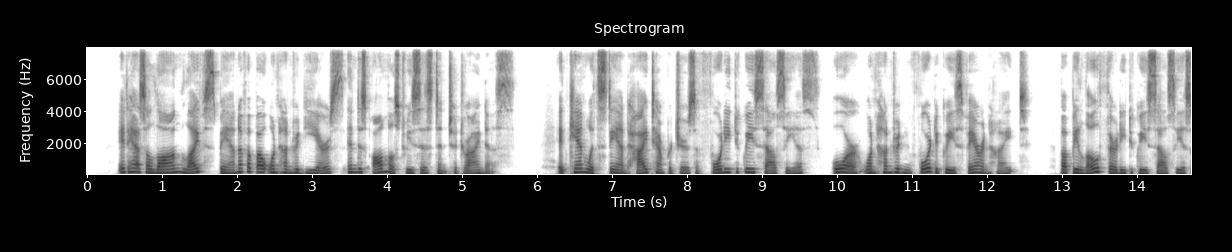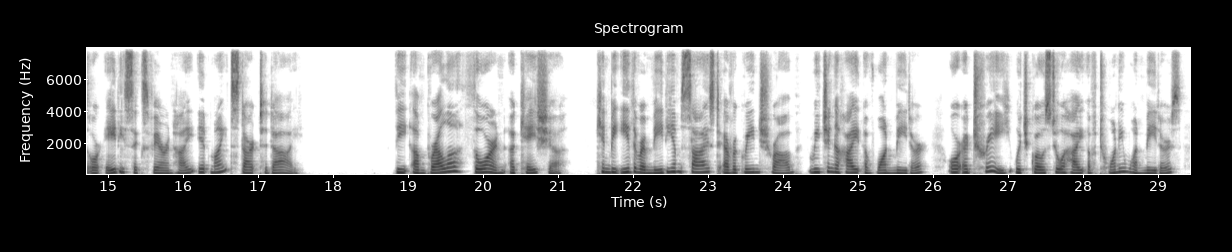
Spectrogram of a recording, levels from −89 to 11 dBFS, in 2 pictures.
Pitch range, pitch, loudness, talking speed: 175-215 Hz, 190 Hz, -19 LUFS, 145 wpm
